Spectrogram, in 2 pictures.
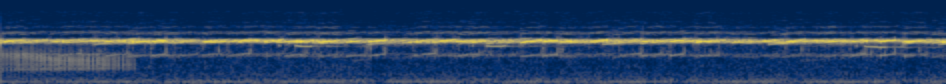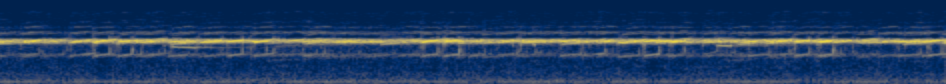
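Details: Spring peepers calling in a dense night chorus at a frog pond early in the year: countless high, piercing peeps merge into a steady ringing band, with a brief lower noisy burst at the very start.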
